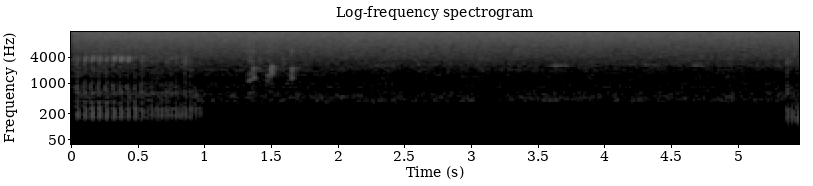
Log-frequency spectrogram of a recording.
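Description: An English Bulldog snores with a deep, rattling rasp on the in-breath.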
